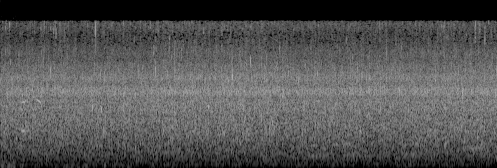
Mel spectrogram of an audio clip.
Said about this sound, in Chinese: 这边会听到的录音呢，那就是清溪川其中一段。好，那现在这一段的水流呢，它其实是比较浅的，所以两边来来往往的人其实数量也不少。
